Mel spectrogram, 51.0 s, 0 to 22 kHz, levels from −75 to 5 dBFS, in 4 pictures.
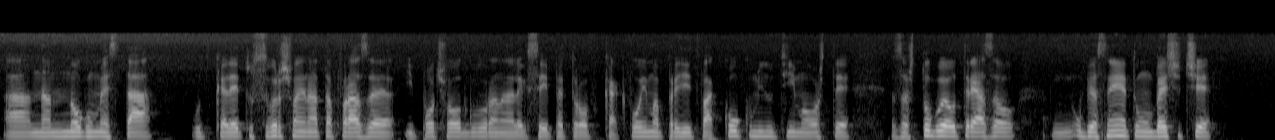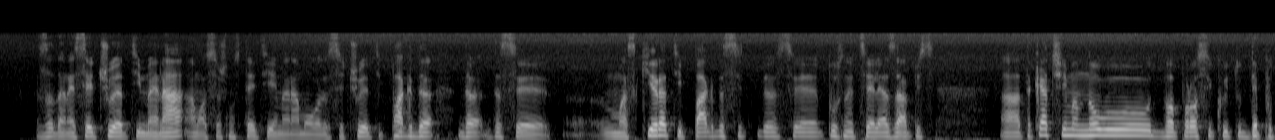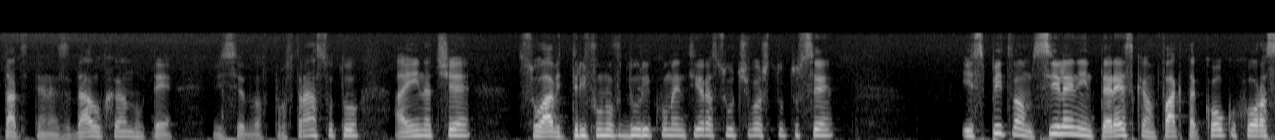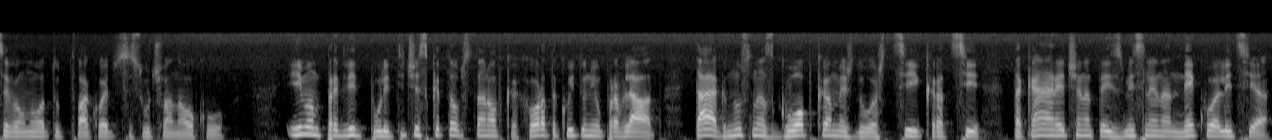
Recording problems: high frequencies cut off; noticeable; nothing above 8 kHz
hiss; noticeable; throughout; 20 dB below the speech

